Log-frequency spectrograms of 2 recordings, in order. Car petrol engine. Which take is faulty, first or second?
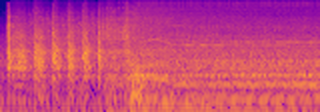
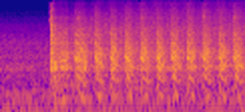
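second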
